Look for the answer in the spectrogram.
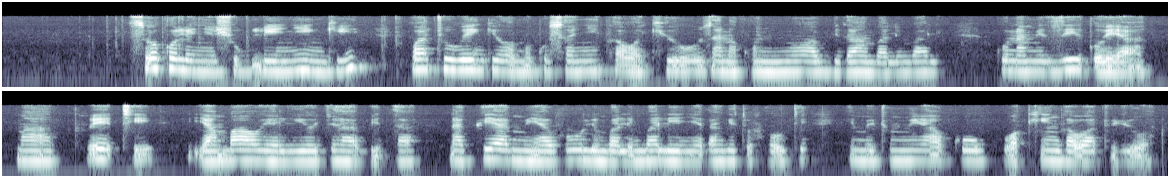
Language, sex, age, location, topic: Swahili, female, 18-24, Kisumu, finance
